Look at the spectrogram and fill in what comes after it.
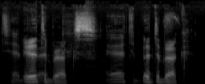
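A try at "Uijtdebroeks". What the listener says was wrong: It's got an S. It's got an S at the end.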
